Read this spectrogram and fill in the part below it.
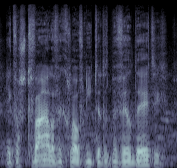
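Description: An actor in a radio play as a restless, evasive man in his thirties, speaking naturally and haltingly. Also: sits low, bright, forceful tone. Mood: guarded. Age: 30s. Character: restless, evasive male friend, a war criminal's son. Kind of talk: naturalistic radio drama acting.

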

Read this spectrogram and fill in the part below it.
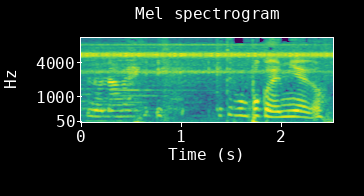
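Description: A woman's voice: on the high side, fairly even intonation, quick pace, noisy background, lightly acted. A woman with an Argentine accent playing a fearful, hesitant teenage girl in love in a radio drama. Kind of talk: amateur radio drama acting. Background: music.

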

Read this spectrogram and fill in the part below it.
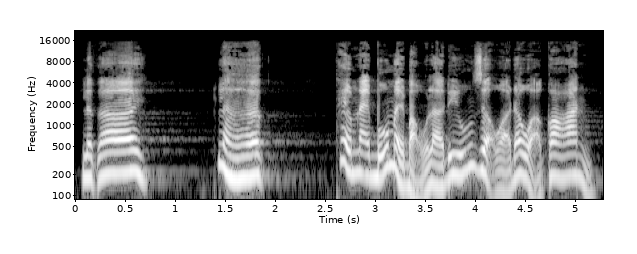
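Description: A man's voice: high-pitched, sing-song, moderate pace, mellow, pitched above the performer's own voice. Guy putting on a worried village wife, voice pushed way up, echoey.

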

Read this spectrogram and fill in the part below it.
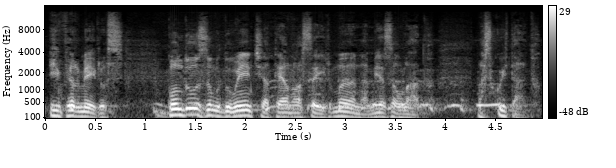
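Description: A man's voice: on the low side, wildly swooping pitch, moderate pace, crowd noise. A man playing a composed spirit caregiver in a Brazilian radio drama, speaking formally and with authority in a Brazilian accent. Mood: calm authority. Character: composed male spirit caregiver in charge of nurses.

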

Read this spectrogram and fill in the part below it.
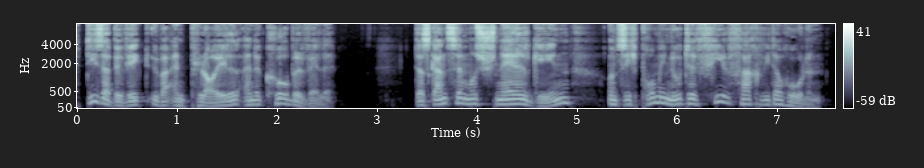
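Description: A man narrating a documentary audiobook in a calm, explanatory manner. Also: lowish voice, breathy edge, no echo, clean studio sound.

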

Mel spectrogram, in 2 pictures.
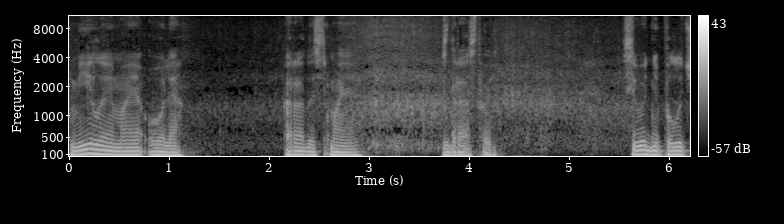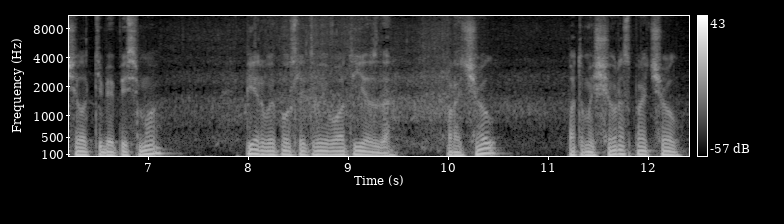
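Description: Affectionate melancholy writer, deep mellow voice, restrained, tender, measured phrases, radio play love letters, slight background noise. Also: male voice. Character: weary, affectionate, wry male writer missing his beloved.

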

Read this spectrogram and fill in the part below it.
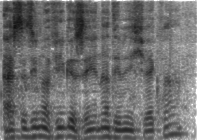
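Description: A man's voice: mid-range voice, steady tone, racing, background noise, close to an everyday voice. A man acting a brooding, laconic widower in a radio drama, telling his story in an understated, terse, wry way. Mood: quiet, probing. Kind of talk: radio drama acting and first-person narration.

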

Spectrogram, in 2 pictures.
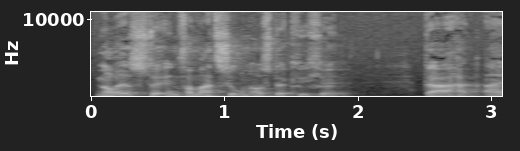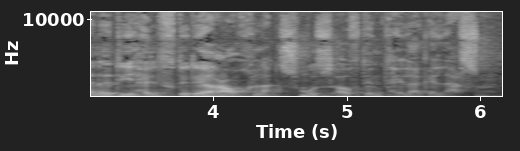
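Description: An actor playing a gossiping loaf of bread that spreads dramatic kitchen rumours in a radio play. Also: male voice, fairly low pitch, very animated, a little slow, vocal fry, roomy sound, full character voice. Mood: gossipy.

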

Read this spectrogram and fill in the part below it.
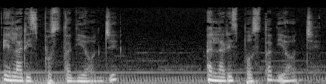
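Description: A woman's voice: on the low side, brisk, music in the background. A woman giving a melancholic, introspective, theatrical spoken-word reading of poetic prose, as a stage performer.

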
